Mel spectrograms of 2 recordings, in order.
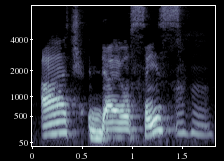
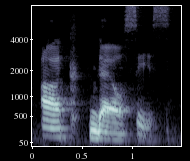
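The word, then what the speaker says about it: archdiocese: Now Betty, that combining form takes the sounding arch. Arch, not ark. Archbishop not ark bishop. Okay. Arch diosis, not ark diosis.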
